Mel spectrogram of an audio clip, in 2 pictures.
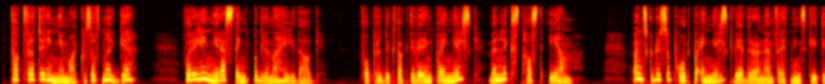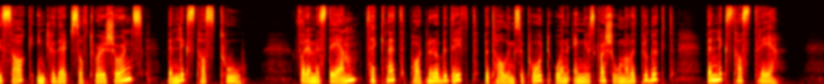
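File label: norwegian ivr, female; norwegian voice actors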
